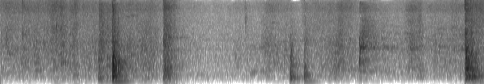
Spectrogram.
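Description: A person scrambling off a bed and hurrying out through a doorway: a handful of separate thumps and knocks, the loudest about a second in and another near the end.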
